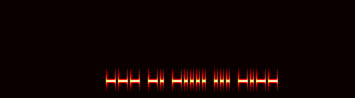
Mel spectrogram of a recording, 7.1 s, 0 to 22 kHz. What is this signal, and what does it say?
Morse code, heard as a keyed tone, about 20 wpm, 700 Hz. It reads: ON6SY
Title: DXCC-100 Call Signs - 5 Characters - 20wpm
